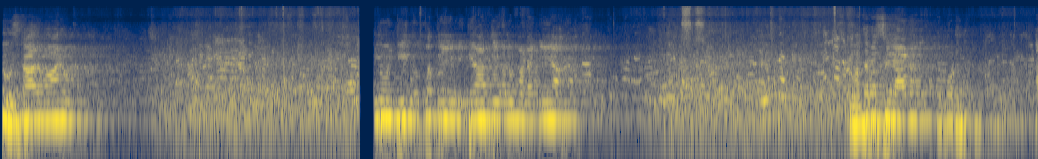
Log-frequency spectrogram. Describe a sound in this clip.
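A man chants through loudspeakers with a slight echo outdoors.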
